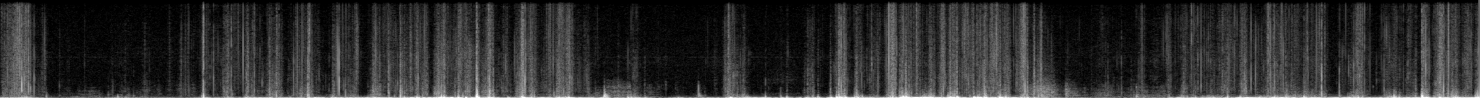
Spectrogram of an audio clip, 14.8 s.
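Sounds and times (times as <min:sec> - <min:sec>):
fingers rubbing and scraping in an ear: 0:01.9 - 0:06.5, 0:07.2 - 0:10.6, 0:11.4 - 0:14.7.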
